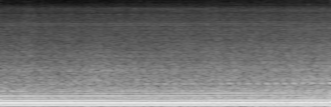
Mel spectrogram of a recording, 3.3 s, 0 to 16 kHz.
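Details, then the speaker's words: 1967 Austin Mini Cooper 998 with reconditioned twin SU HS2 carbs refitted in place of a Dellorto DHLA40: steady deep drone at 35 mph up a hill on light throttle, no misses; running smoothly. ">> And it um just feels smooth. >> Certainly sounds good. >> Yeah, I mean, we're just sitting on 35 mph and it's >> Now going up a hill. >> And I'm not pushing on the accelerator."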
